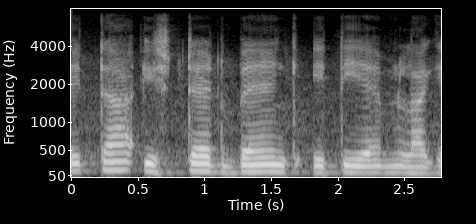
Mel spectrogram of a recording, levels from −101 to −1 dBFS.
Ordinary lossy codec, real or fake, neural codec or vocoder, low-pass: Opus, 64 kbps; real; none; 7.2 kHz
